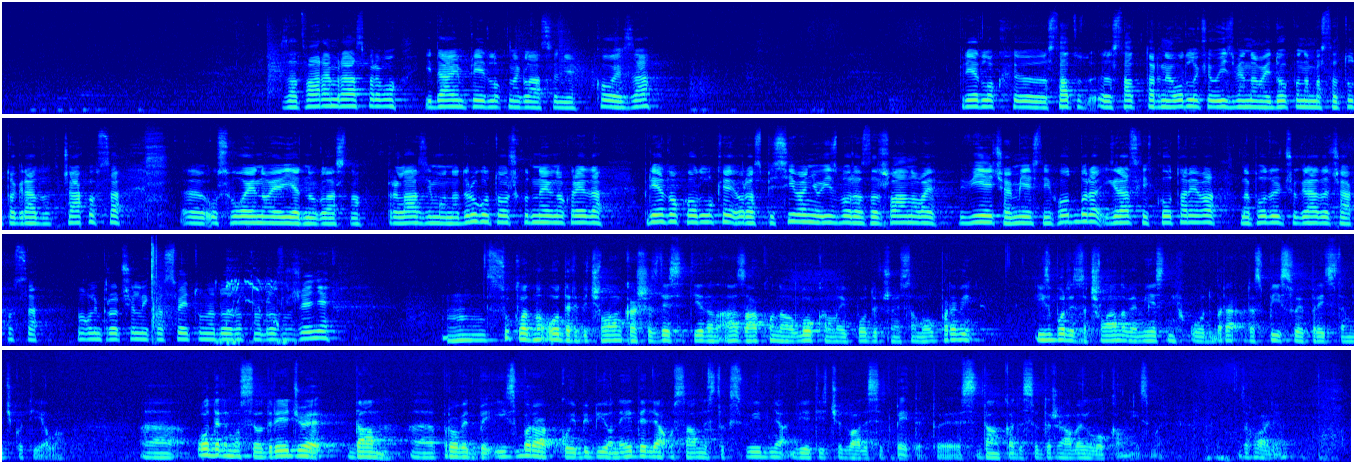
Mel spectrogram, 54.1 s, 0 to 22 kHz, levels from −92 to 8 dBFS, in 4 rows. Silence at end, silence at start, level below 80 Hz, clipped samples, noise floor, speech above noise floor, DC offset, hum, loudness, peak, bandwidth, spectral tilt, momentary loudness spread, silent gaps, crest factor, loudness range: 0 s; 0 s; -84 dBFS; under 0.1%; -72 dBFS; 25 dB; under 0.1%; none; -48 LUFS; -22 dBFS; over 20 kHz; -4 dB/octave; 13 LU; none; 26 dB; 6 LU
